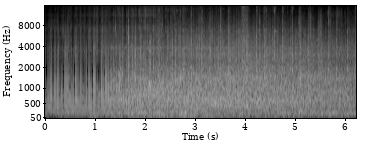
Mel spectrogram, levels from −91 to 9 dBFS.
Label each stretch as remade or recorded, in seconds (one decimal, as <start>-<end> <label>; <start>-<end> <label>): 0.0-1.3 remade; 1.3-6.2 recorded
